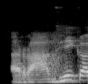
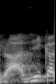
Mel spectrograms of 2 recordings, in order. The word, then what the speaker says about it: রাধিকা: কাজেই রাধিকা থেকে রায় এই রাধিকা শব্দের ধ এর উপর যে শাসাঘাতটা পড়ছে এবং এই ধটা যখন অনুপস্থিত তখন এটাকে মধ্য ব্যঞ্জন লোভ বলছি। রাধিকা শব্দ উচ্চারণ করতে গেলে ধ এর উপর শাসাঘাত করে।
